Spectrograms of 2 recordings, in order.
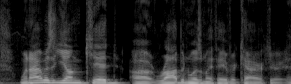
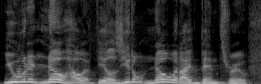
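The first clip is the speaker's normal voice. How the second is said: retold yell; 6 semitones higher, 5 dB louder than usual. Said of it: "He's yelling at Batman".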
